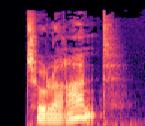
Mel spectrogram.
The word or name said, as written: tolerant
